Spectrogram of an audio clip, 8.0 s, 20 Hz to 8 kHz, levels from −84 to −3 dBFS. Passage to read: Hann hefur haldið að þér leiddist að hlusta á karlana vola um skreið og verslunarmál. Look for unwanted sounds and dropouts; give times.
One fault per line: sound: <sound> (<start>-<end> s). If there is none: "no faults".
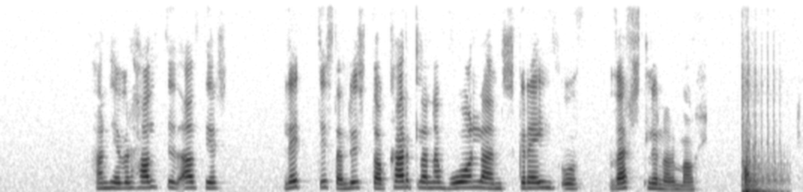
sound: thud (7.4-7.9 s)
